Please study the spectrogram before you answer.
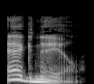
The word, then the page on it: agnail: British English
